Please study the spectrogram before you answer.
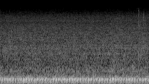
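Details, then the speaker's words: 2010 Toyota Avanza after the fault was fixed: check engine lamp off, idle down from over 1200 to 1000 rpm, and expected to reach about 900 rpm when warm. Steady, smooth low hum with no knocks or misses, a normal idle. "Nah sekarang mesin sudah hidup, check engine-nya sudah mati, berarti mobil ini sudah normal kembali. Kemudian RPM-nya sudah turun."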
